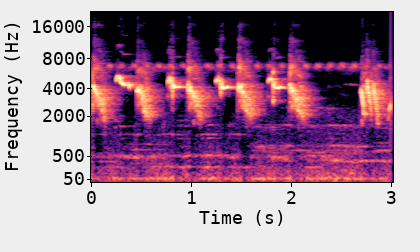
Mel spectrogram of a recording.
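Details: Long-tailed shrike song played as a lure to draw a bird into singing: loud, high down-slurred notes about every half second, each sliding from shrill to lower pitch.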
